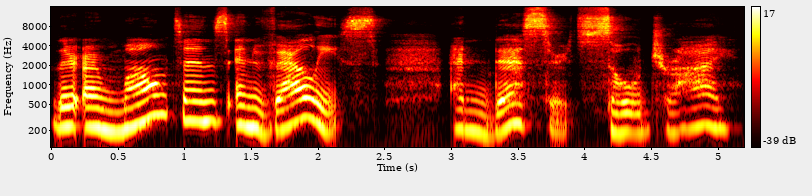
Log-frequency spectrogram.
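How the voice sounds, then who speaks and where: A woman from the Philippines reading a picture book aloud to children in a deliberate, questioning storytelling manner, with asides to the listeners. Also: mid-range voice.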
